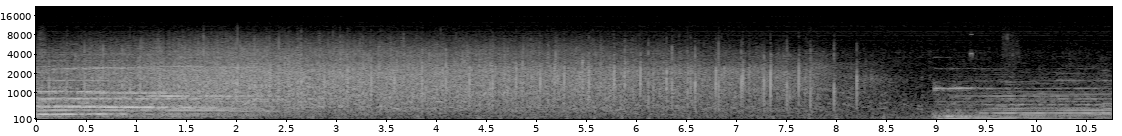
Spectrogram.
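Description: Large arena audience applauding, a dense crackle that slowly dies away over about eight seconds, with the last held notes of music under it at first. About nine seconds in, orchestral music with long held notes begins.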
